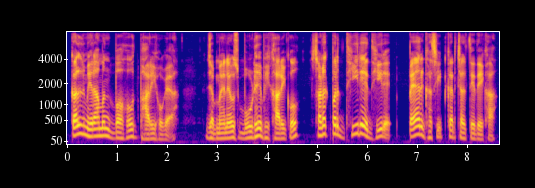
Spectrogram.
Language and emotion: Hindi, sad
